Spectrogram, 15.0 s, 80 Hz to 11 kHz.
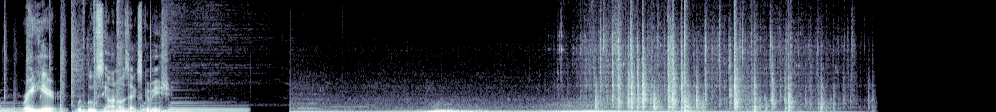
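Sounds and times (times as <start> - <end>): diesel machinery rumbling: 4.9 - 13.1
clattering and cracking: 8.0 - 13.2.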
